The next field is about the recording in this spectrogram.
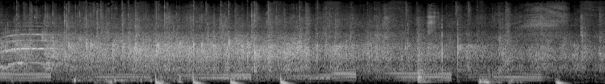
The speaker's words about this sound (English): I'm, I'm really grateful to have him with us this morning. Will you give him a, a round of applause and welcome him?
